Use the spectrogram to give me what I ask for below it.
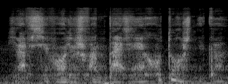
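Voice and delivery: creeping nightmare whisper; the darkness itself whispering. Acted. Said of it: "прошептала сама тьма".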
